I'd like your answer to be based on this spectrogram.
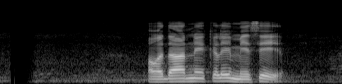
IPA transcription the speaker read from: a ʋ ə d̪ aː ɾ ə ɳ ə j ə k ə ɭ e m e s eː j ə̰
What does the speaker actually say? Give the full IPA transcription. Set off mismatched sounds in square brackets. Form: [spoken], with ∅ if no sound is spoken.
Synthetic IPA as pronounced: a ʋ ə d̪ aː ɾ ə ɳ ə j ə k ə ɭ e m e s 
